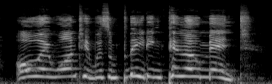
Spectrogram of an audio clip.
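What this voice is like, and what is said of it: Put-on British accent. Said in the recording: “in a British accent,”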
